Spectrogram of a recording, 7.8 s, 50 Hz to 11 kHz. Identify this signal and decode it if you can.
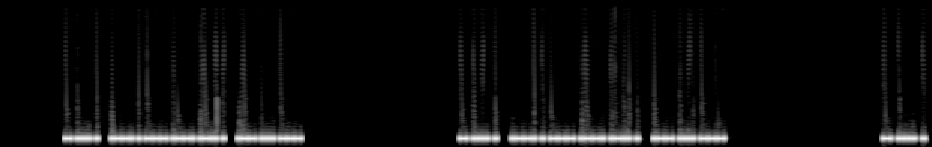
Morse code, heard as a keyed tone, about 63 wpm, 700 Hz. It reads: THE PEOPLE WHO THE PEOPLE WHO THE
